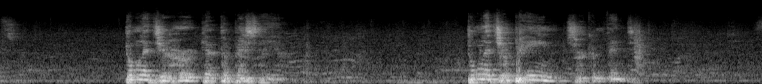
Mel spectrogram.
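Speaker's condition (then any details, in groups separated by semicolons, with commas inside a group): No condition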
